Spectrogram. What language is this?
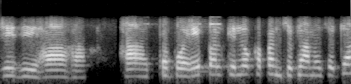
Sindhi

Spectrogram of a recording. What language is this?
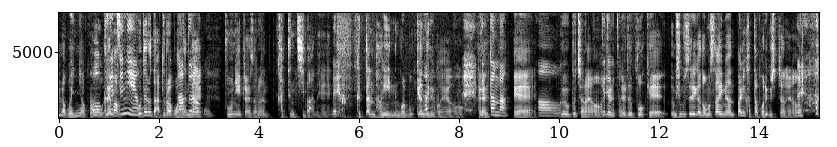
Korean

